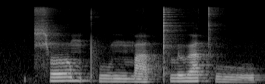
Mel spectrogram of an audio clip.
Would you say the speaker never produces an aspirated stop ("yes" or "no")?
no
